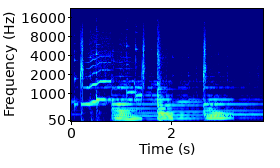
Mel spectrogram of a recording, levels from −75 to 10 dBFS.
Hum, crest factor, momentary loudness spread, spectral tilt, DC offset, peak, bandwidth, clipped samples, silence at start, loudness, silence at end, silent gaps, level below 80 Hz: none; 16 dB; 12 LU; -5.5 dB/octave; under 0.1%; -20 dBFS; 16 kHz; under 0.1%; 0 s; -35 LUFS; 0 s; none; -60 dBFS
